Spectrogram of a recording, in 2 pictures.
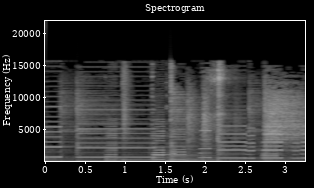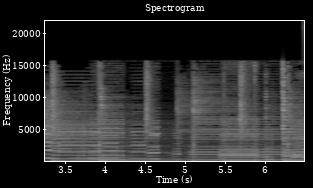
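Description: Yamaha Genos arranger workstation playing a full arrangement: a sustained, reedy melody line over held bass notes and chordal accompaniment.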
